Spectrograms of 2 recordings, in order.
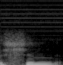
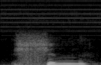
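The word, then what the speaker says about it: שׁ: est inscrit au milieu se prononce chin et cette lettre là se continue de se prononcer chin tant que le point est inscrit au milieu aussitôt que le point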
